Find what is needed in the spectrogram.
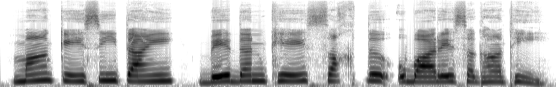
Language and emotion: Sindhi, neutral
